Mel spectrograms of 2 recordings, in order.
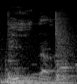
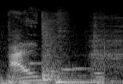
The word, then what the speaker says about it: either: You say either. I say either.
